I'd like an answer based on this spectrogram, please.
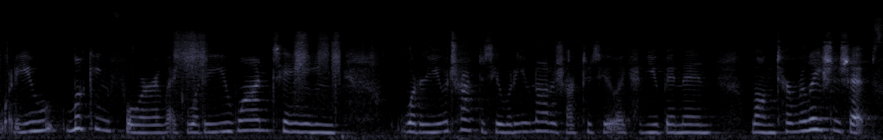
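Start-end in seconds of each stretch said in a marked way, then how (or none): none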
